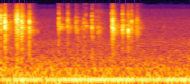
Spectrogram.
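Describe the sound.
Fingers type on a computer keyboard to run a quick search, with quiet, rapid key clicks coming in short bursts over a low, steady hum.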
